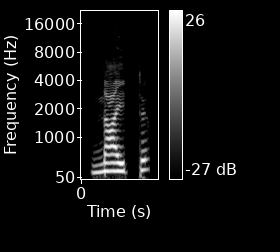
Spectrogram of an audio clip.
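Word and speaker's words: night: सभी को पता है नाइट ठीक है ना जी फिर देखिए दोस्त यहां पे नाइट हो गया यहां पे ना दोस्तों जी साइलेंट हो गया क्लियर टी ओ यू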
